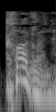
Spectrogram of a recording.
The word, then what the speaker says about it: Coughlin: This was Father Coughlin, that's how you say his name.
